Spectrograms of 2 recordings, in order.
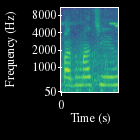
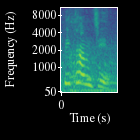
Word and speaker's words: Pithamchin: তো সকাল থেকে কিন্তু উচ্চারণ ভুল করে যাচ্ছি। পাদমাচিন পাদামচিন এসব বলে যাচ্ছি। কিন্তু উচ্চারণ ওটা না পিথামচিন।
